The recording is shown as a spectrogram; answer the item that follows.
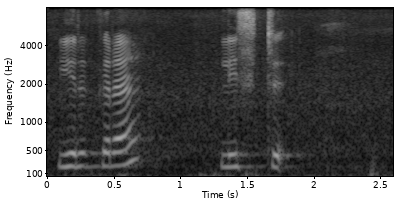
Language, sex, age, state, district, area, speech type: Tamil, female, 45-60, Tamil Nadu, Coimbatore, rural, read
